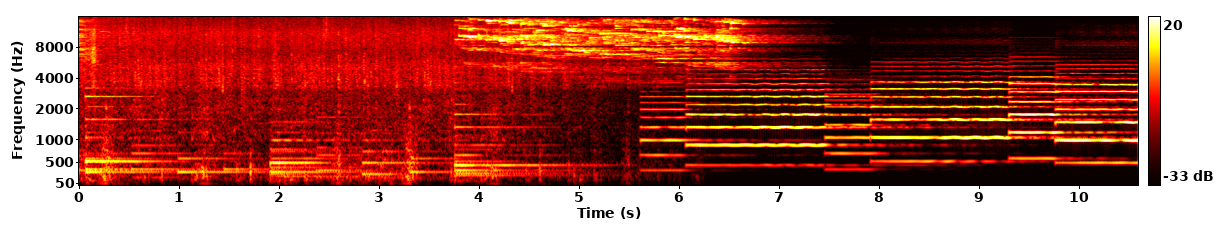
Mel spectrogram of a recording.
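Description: Steady rain pours with a dense hiss, blended with soft melodic music; after about six seconds the rain falls away and only the gentle, sustained music tones remain.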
